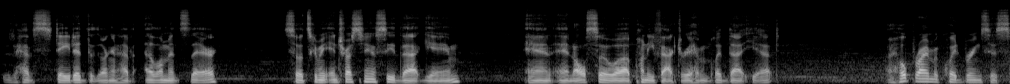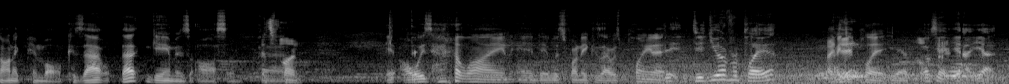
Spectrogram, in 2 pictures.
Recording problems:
train or aircraft noise; loud; throughout; 6 dB below the speech

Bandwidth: 13.5 kHz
